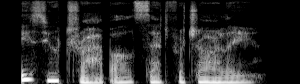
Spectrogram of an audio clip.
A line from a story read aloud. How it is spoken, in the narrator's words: Cordiva purred in her usual way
